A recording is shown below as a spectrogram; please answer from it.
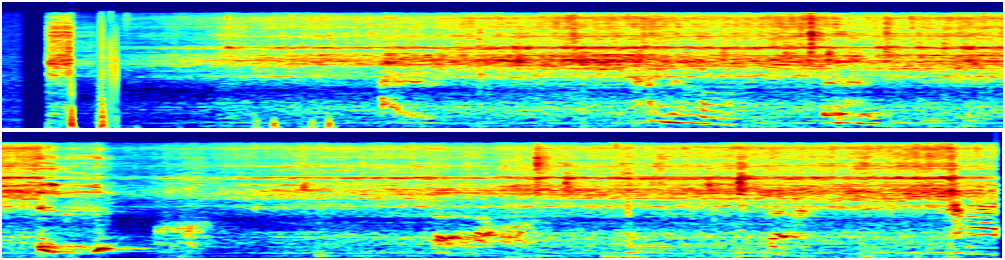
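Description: Shower spray running steadily, with a voice laughing and making sounds over the water. The water starts about half a second in and drops out briefly near the middle.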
